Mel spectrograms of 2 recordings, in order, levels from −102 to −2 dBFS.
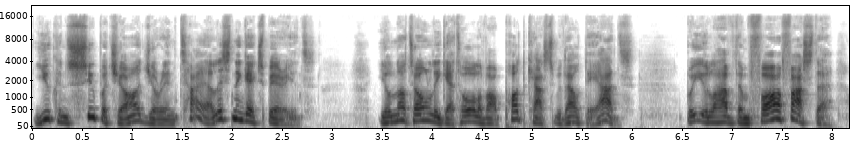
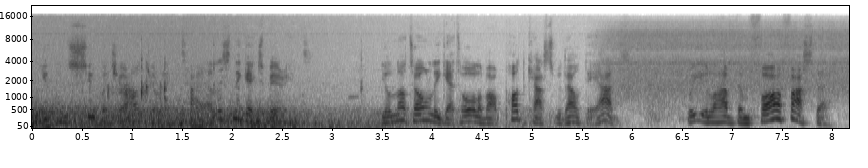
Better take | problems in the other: first | rain or running water; loud; throughout; 2 dB below the speech

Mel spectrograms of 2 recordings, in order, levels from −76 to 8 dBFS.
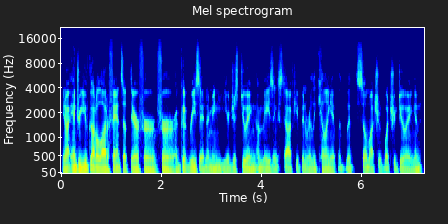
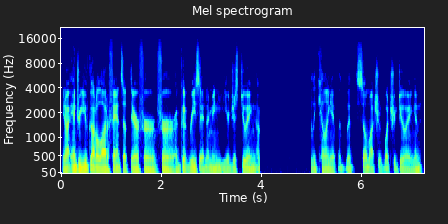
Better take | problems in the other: first | audio cutting out; at 4 s for 1 s

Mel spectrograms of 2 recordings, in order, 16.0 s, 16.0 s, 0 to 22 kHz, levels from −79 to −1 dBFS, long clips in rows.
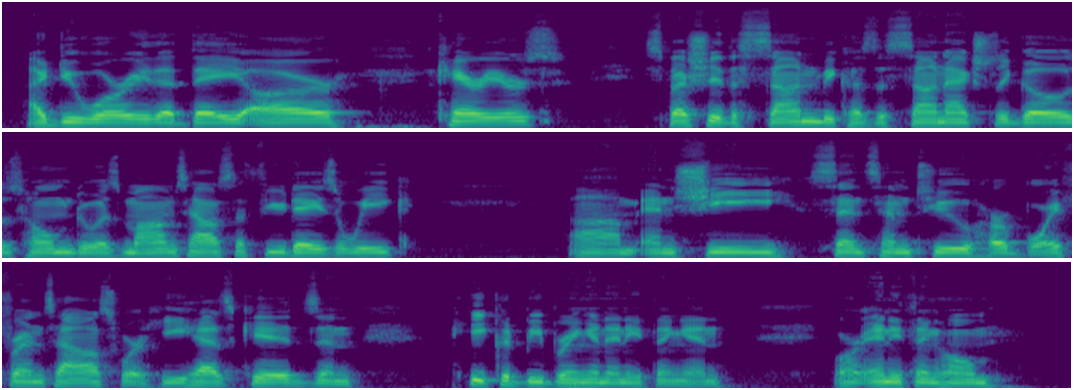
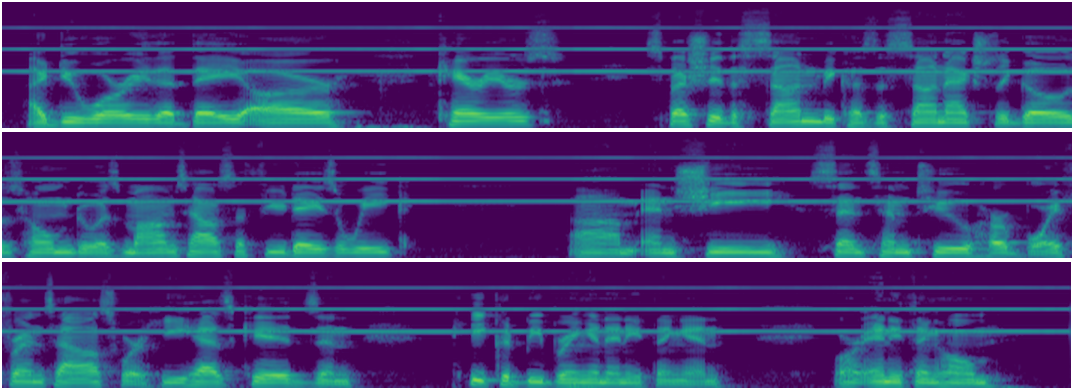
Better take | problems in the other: first | high-pitched whine; noticeable; throughout; 2.5 kHz, 10 dB below the speech

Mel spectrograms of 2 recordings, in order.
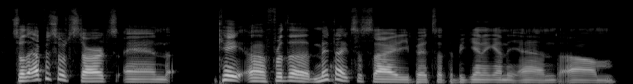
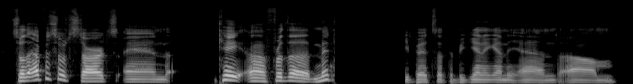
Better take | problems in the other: first | audio cutting out; at 3.5 s for 0.5 s

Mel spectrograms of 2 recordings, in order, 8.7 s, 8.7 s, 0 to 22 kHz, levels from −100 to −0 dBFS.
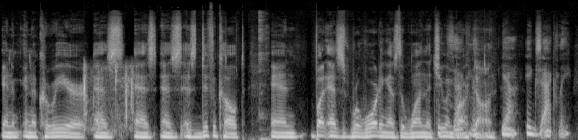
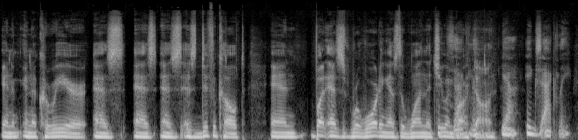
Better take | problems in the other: second | phone ringing; noticeable; at 1.5 s; peak 3 dB below the speech // keyboard typing; faint; at 3.5 s; peak 20 dB below the speech

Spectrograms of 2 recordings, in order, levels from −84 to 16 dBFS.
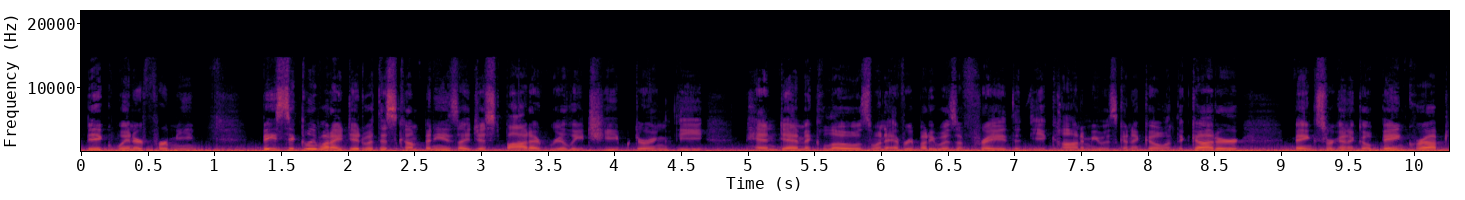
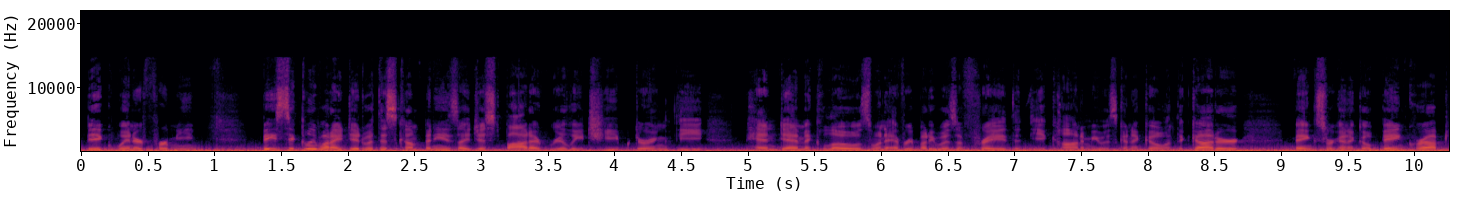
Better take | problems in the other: first | wind noise on the microphone; heavy; 10 dB below the speech; occasional gusts in the first

